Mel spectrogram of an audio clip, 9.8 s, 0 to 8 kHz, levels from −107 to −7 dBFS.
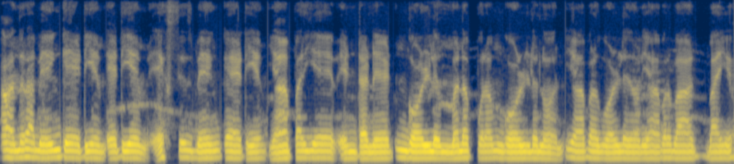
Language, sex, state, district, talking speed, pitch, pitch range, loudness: Hindi, male, Bihar, Jahanabad, 155 wpm, 120 Hz, 115-125 Hz, -15 LUFS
